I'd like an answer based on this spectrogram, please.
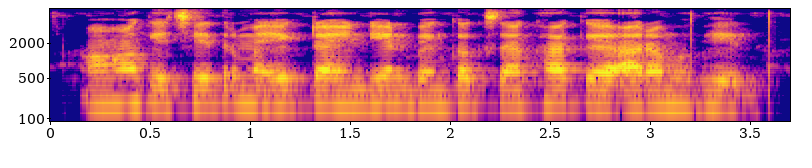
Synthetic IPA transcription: əɦãket͡ʃʰet̪ɾəmeek̚ʈaiɳɖijənbɛ̃ŋkəksakʰakeaɾəmbʱbʱel

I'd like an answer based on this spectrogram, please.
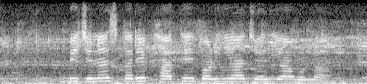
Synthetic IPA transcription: bɪd͡ʒnəskəɾekʰaːt̪ebəɽ̤ijãd͡ʒəɾɪjaɦoːlaː

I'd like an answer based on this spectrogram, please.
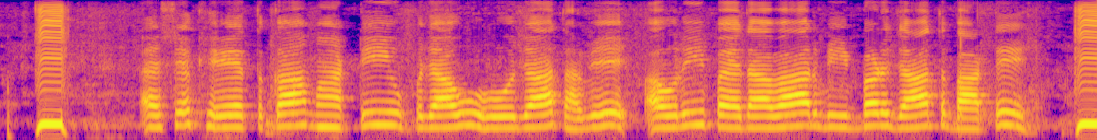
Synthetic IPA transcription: əsekʰeːt̪kamãːʈiʊpd͡ʒaːuɦoːd͡ʒaːt̪ɦəʋeːɔːɾipɛːd̪aːʋaːɾbʱibəɽd͡ʒaːt̪baːʈeː

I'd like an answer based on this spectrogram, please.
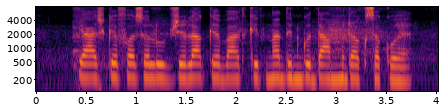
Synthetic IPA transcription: pjaːd͡ʒkefʰɐsəlubd͡ʒelakebaːd̪kɪt̪nad̪ɪnkod̪aːmːẽɾɐkʰsəkoɦɛː

